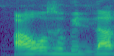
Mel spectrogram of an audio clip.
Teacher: حمزہ یہ نکالنا ہے سینے کے ادھر سے، اور عین نکالنا ہے حلق کے درمیان سے، ان میں فرق کرنا ہے۔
